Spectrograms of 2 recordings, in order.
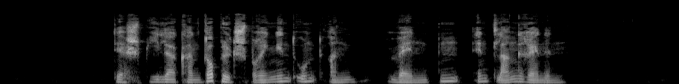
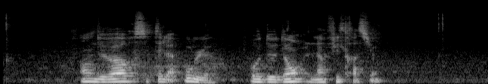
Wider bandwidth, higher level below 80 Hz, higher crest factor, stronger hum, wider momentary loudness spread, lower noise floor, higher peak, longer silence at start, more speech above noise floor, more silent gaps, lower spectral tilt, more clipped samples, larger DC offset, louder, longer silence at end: about the same, 11.5 kHz vs 10.5 kHz; about the same, -58 dBFS vs -54 dBFS; first, 24 dB vs 18 dB; neither; first, 17 LU vs 11 LU; first, -74 dBFS vs -51 dBFS; about the same, -4 dBFS vs -4 dBFS; first, 1.15 s vs 0.8 s; first, 47 dB vs 32 dB; neither; second, -2.5 dB/octave vs -7.5 dB/octave; neither; neither; second, -24 LUFS vs -20 LUFS; about the same, 1.15 s vs 1.05 s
